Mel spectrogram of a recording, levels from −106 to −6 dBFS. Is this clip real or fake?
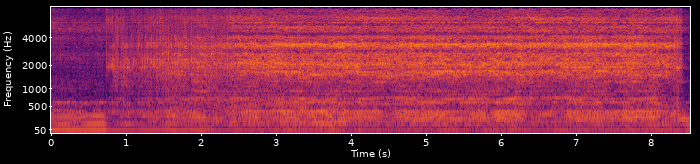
fake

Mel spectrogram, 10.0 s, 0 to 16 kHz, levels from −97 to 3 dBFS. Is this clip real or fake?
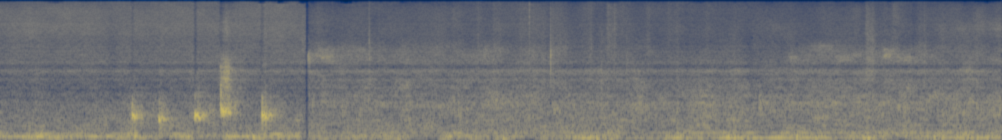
fake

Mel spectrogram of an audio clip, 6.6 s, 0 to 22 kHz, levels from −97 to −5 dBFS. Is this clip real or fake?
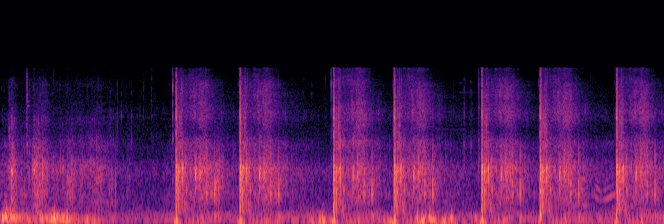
real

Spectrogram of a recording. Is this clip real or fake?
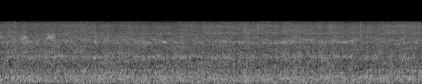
fake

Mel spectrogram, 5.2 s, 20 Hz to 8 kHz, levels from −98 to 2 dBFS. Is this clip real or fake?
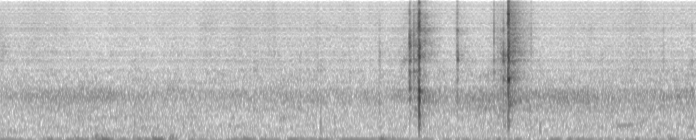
fake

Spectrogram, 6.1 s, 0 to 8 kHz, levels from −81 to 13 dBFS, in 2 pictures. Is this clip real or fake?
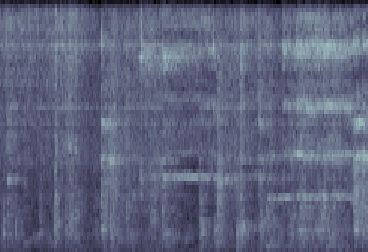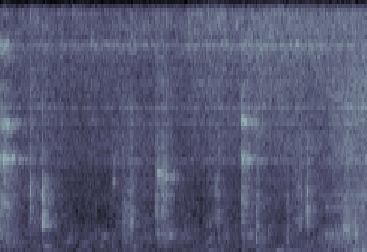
fake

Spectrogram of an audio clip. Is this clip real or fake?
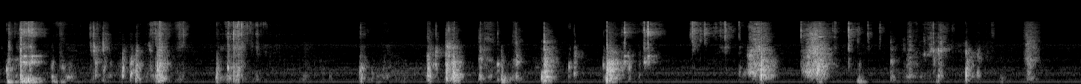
real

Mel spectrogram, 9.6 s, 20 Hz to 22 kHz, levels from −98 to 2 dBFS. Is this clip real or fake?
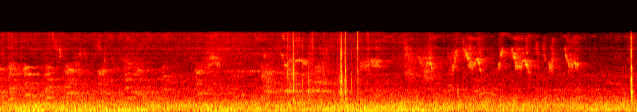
fake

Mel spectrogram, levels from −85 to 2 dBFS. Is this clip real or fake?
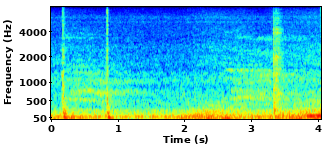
real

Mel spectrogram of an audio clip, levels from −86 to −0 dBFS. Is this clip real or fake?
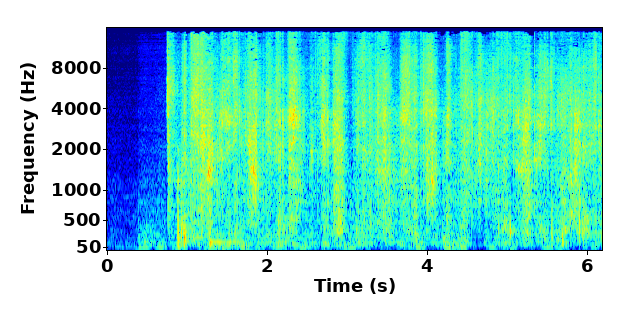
fake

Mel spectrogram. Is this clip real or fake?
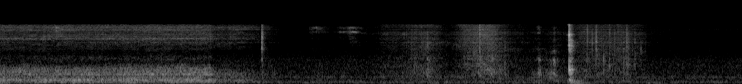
fake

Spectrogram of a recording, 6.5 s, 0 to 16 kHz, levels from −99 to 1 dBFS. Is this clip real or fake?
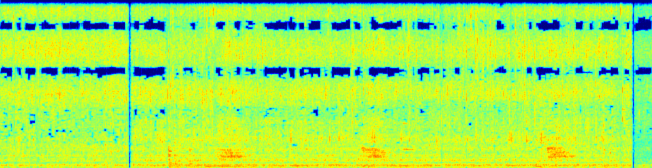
real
